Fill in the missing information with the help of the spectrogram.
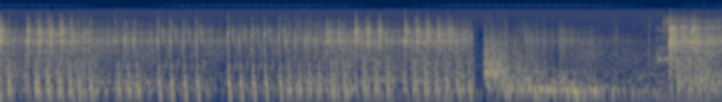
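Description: Rapid automatic gunfire, many shots a second in dense volleys, with a brief lull nearly five seconds in.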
